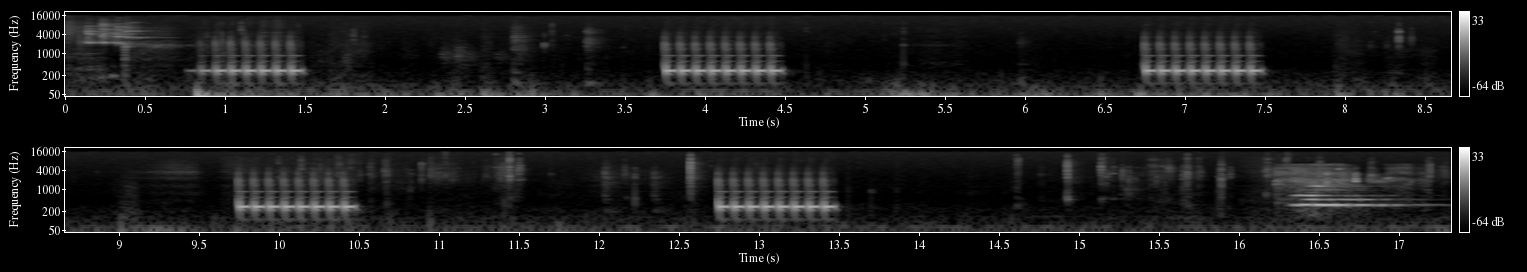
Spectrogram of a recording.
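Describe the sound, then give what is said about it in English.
A FaceTime video call rings out in five evenly spaced bursts of layered electronic tones, roughly three seconds apart. A shorter, different tone follows at the end, all over faint background noise. “Okay, let me FaceTime him real quick.”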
